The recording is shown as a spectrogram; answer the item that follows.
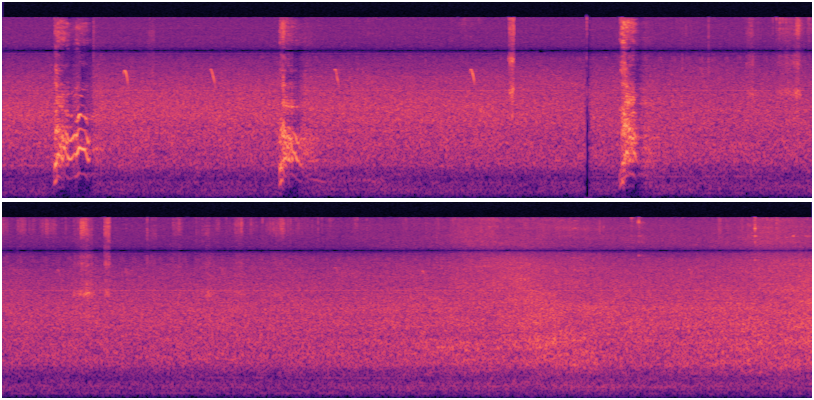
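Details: Dachshund looking out through a gate in Los Angeles gives three sharp, short barks spaced a few seconds apart in the first six seconds, then falls quiet against a steady wash of city traffic hum.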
